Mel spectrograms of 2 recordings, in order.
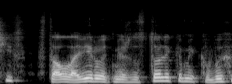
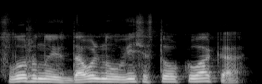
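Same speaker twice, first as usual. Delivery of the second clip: ordinary delivery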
